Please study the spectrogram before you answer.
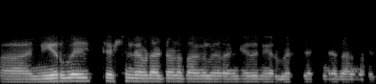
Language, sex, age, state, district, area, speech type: Malayalam, male, 30-45, Kerala, Alappuzha, rural, conversation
